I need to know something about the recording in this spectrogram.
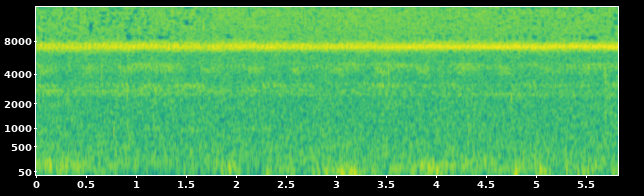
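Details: A constant thin, high cricket trill carries on beside a river, set against heavy low-pitched water rush that swells and eases gently.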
